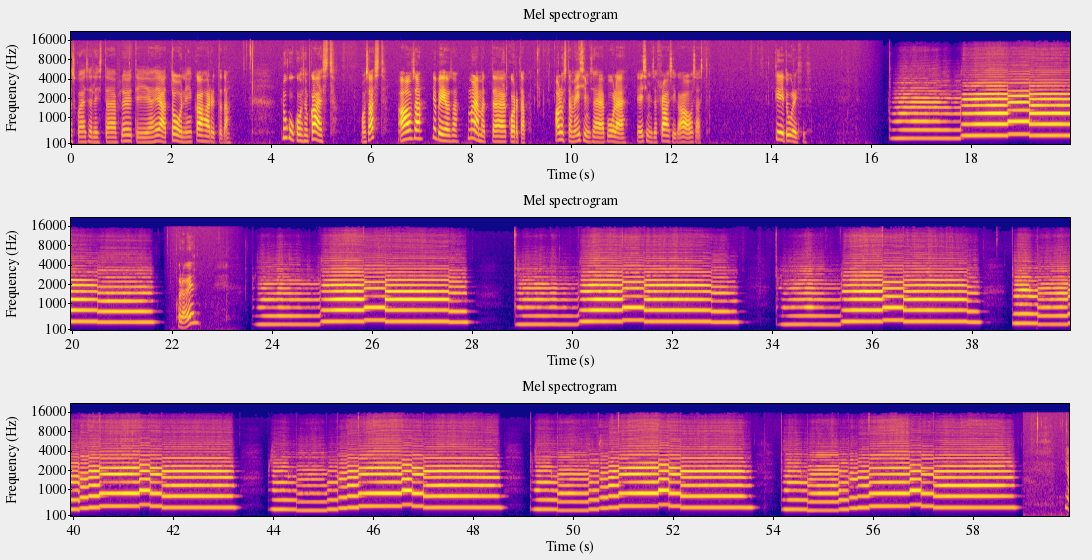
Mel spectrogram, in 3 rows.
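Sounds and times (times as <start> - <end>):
flute playing waltz phrase: 16.4 - 21.8, 23.6 - 28.0, 28.9 - 33.5, 34.1 - 43.4, 44.0 - 59.0.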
